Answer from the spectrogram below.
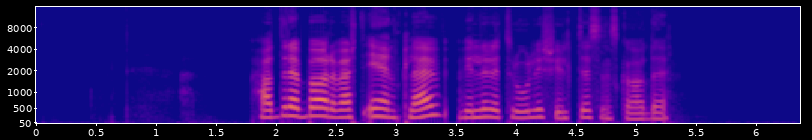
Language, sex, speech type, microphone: Norwegian, female, read, Sennheiser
